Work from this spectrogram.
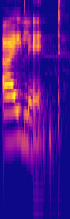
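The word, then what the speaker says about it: island: द्वीप को हम आइलैंड कहेंगे, यहाँ पर एस जो है वो साइलेंट है, ठीक है। आइलैंड।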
